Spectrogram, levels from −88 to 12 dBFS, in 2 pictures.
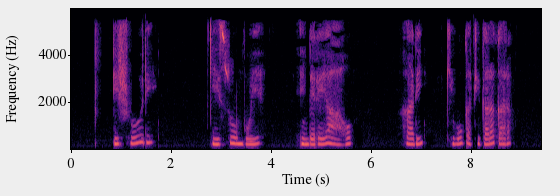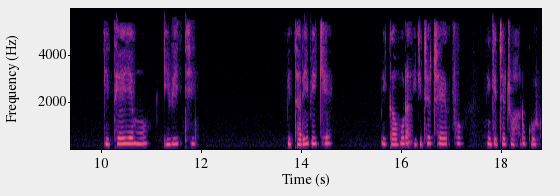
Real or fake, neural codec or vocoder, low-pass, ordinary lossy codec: real; none; 5.4 kHz; AAC, 24 kbps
